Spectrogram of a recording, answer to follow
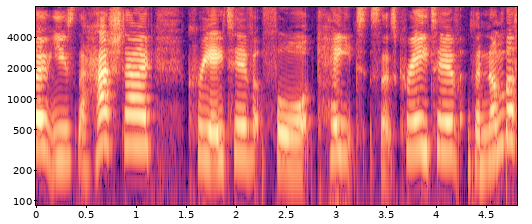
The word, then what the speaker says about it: Cait: the hashtag creative for Kate. So that's creative, the number 4, and Kate is spelled C-A-I-T, so not the traditional way, short for Caitlin, you know.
